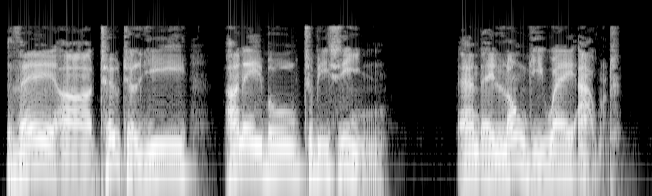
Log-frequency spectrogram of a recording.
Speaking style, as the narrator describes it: said Lord Vetinari solemnly

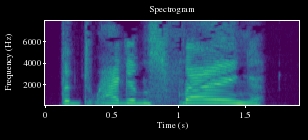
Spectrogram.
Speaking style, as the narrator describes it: shrieked Xerathus

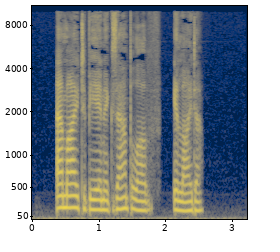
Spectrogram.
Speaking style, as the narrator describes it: Egwene said evenly

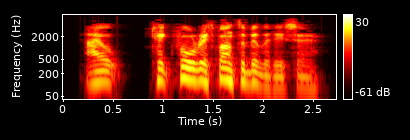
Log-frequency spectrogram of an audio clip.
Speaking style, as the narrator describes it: he stammered

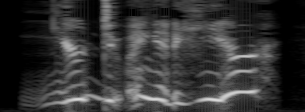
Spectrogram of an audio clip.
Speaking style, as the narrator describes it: I cried

